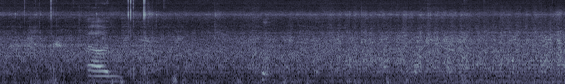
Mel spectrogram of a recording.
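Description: Train running in the Roblox game Dead Rails, a faint low rumbling of rolling wheels and engine under a soft steady background, with a short clanking burst near the start, no talking.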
